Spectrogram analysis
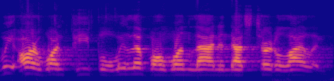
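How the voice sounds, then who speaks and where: A young man addresses a rally in an earnest, deliberate way. His voice sits a bit high, and the sound is narrow and phone-like. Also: level tone. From Cross Lake, Manitoba, Canada. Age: young adult. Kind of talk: public speech at a rally. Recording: muffled, phone-like event recording.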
